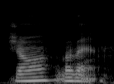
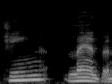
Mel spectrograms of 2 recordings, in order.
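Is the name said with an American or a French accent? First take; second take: French; American. First: The name is said with a French accent. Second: The name is said with an American accent. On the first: "The French pronunciation" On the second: "Now that's the American pronunciation"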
